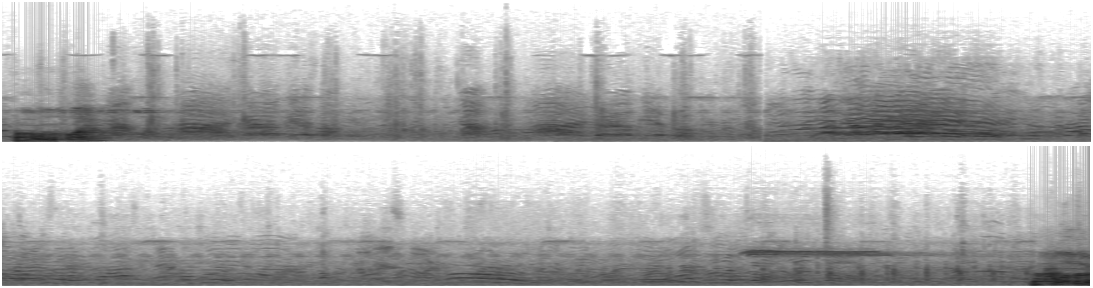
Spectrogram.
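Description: Players shout and call to one another across the field.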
